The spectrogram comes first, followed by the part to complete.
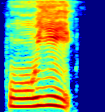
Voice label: "无意", Chinese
